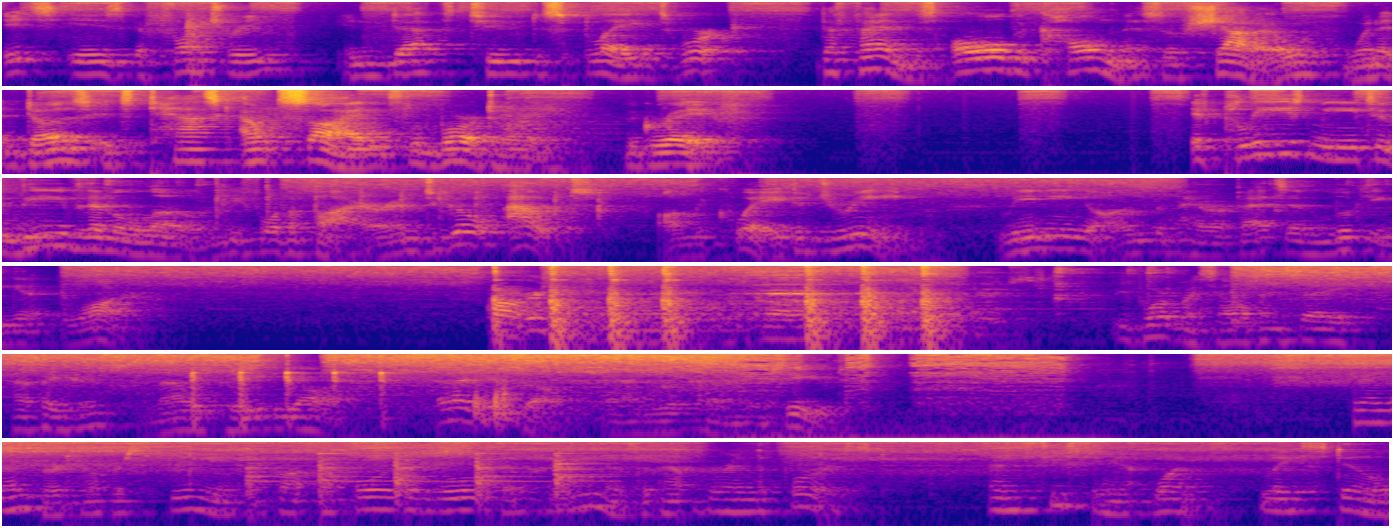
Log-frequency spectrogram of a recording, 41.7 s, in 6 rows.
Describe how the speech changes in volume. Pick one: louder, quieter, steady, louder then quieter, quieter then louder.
quieter.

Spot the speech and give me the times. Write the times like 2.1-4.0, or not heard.
0.0-10.7, 12.9-21.6, 23.4-32.1, 34.5-41.6.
